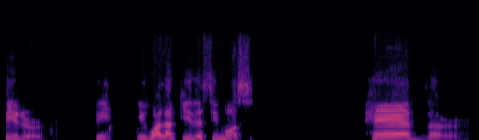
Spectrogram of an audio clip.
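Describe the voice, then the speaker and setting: Patient woman teaching pronunciation slowly. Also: fairly high pitch, no room sound, muffled recording. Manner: patient, slow, checks understanding with repeated "¿sí?". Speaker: English teacher. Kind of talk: online class explaining pronunciation.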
